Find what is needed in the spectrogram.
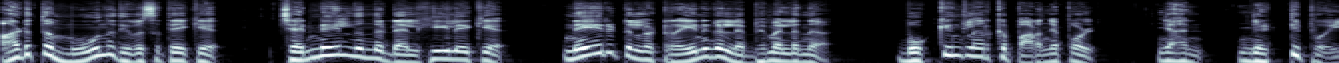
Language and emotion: Malayalam, surprised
